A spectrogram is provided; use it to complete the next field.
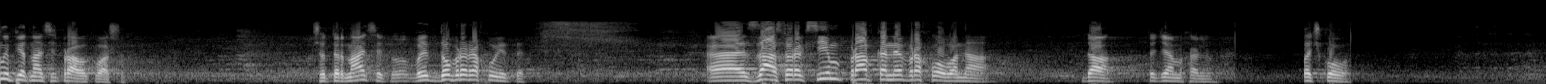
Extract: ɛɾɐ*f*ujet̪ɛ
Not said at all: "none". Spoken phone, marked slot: x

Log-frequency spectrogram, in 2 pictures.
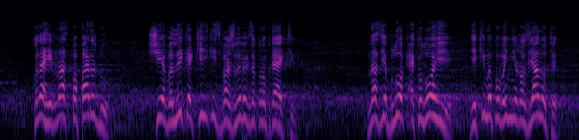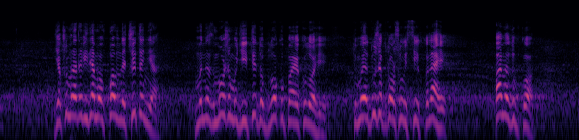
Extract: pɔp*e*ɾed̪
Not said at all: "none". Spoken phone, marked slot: ɛ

